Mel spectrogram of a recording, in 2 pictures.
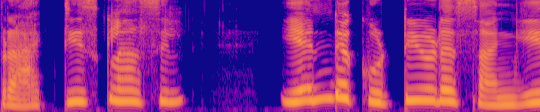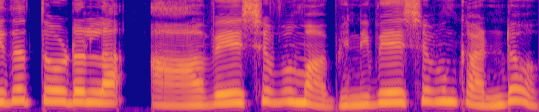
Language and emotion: Malayalam, happy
